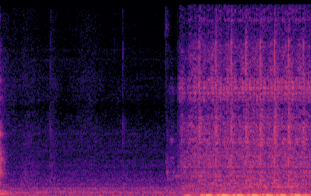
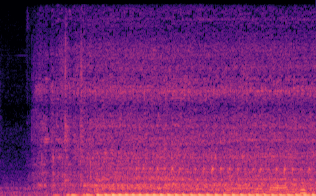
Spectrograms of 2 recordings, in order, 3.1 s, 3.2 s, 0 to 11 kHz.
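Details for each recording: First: Yamaha Nmax turbo (TechMax) with YECVT, after resetting transmission and clearing DTC 18P1883 on a scan tool: starter cranks in a fast steady churn about a second and a half but the engine does not fire. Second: Yamaha Nmax turbo (TechMax) with YECVT, after sensor action test and clearing DTCs again: engine catches within a second and settles into a steady, even single-cylinder idle at about three beats a second.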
